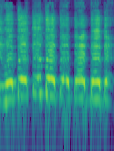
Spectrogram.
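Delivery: high, rapid-fire "bah bah bah"; mock shushing. Host heading off viewers' objections, playful high interrupting. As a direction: cut them off with high babbled syllables.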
